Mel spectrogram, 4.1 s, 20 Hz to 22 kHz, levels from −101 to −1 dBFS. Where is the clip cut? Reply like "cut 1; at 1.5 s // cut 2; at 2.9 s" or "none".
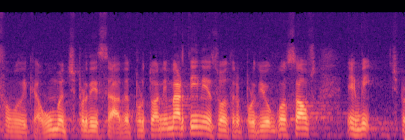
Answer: none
